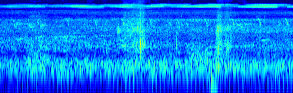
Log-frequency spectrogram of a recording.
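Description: Quiet outdoor background noise with a sharp click about two seconds in and a dull low thump about a second later.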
